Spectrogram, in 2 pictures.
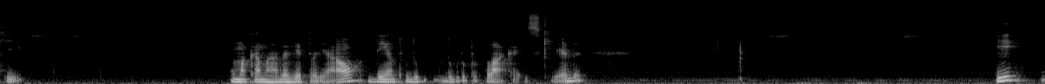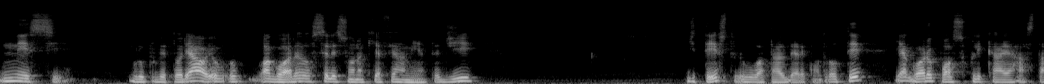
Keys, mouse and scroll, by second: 0.9 ctrl+z, 1.8 click, 2.8 click, 3.9 click, 5.8 click, 10.9 click, 19.7 click.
